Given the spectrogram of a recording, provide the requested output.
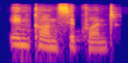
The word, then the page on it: inconsequent: Indian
